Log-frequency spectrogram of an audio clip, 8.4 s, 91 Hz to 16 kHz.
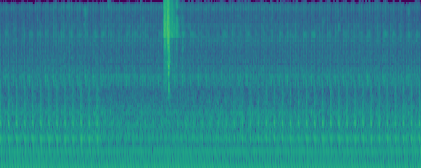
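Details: Land Rover Defender Td5 diesel idling after radiator work, mic at the snorkel where it seems loudest: light, fairly regular tick about three per second over idle; suspected hydraulic lifters or exhaust manifold, unconfirmed.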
